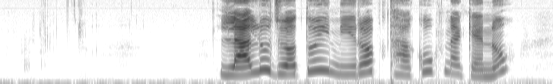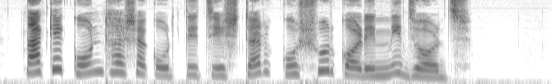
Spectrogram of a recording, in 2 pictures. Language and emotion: Bengali, neutral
